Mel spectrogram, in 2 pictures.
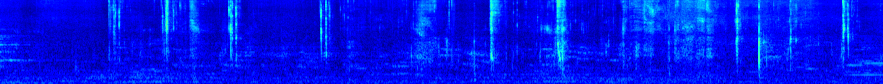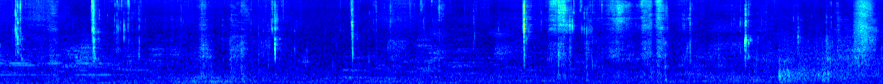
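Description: Close-up chewing and biting of a mouthful of rice and braised meat, with many short sharp clicks scattered throughout.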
